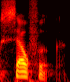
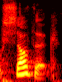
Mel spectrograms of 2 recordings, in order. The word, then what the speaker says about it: Southwark: And I'm training with Frank Greaves now in, keep saying it wrong, Southwark, is that right? Self-walk, innit, on paper. Oh, Southwark.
